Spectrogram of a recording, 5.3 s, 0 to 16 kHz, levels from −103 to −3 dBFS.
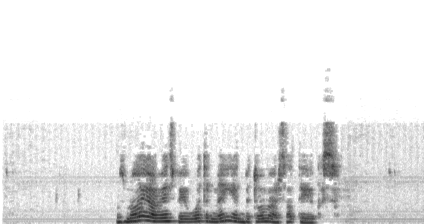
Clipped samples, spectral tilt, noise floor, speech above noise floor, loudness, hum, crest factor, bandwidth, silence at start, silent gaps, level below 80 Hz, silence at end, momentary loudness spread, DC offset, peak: under 0.1%; -5.5 dB/octave; -70 dBFS; 45 dB; -26 LUFS; none; 20 dB; 7.6 kHz; 1.45 s; none; -72 dBFS; 1.05 s; 9 LU; under 0.1%; -8 dBFS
